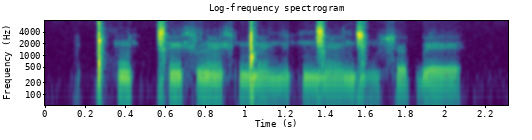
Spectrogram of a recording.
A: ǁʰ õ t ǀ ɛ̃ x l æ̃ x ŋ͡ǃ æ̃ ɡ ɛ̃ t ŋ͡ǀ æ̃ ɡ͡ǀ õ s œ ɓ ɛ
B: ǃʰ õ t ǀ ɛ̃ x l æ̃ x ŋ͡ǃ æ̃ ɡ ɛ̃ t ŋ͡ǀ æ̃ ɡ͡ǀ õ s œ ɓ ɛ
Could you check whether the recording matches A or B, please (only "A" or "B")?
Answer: B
